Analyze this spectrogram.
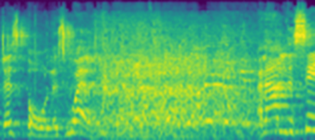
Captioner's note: audience laughing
